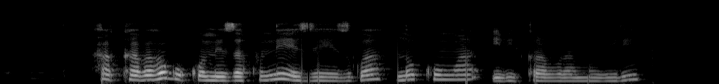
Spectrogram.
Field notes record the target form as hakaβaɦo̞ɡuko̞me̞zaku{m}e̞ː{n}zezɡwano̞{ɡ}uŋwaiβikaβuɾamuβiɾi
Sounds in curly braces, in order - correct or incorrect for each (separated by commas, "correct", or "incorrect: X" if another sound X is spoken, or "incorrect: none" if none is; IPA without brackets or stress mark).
incorrect: n, incorrect: none, incorrect: k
